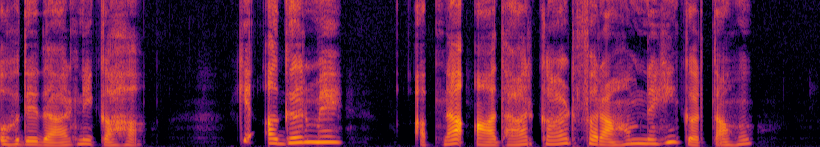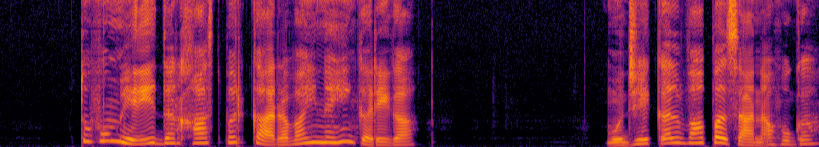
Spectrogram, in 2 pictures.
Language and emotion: Urdu, sad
